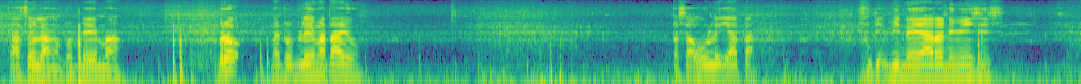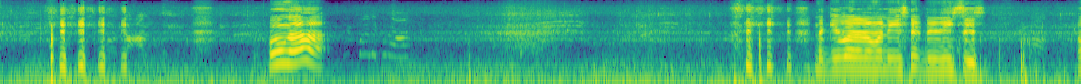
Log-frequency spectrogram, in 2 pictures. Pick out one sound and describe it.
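Small waves lap gently against boats.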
